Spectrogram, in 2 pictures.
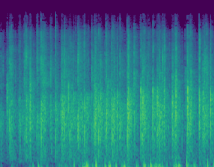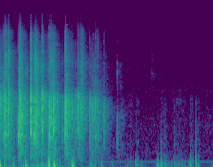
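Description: A small audience applauding, individual claps distinct, thinning out and stopping about six seconds in, with a few faint taps after.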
